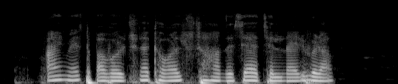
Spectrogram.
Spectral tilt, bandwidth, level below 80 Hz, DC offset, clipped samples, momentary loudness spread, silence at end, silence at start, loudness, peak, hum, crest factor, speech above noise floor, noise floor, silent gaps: -9 dB/octave; 11 kHz; -28 dBFS; under 0.1%; under 0.1%; 5 LU; 0.65 s; 0.4 s; -19 LUFS; 0 dBFS; none; 18 dB; 52 dB; -69 dBFS; none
